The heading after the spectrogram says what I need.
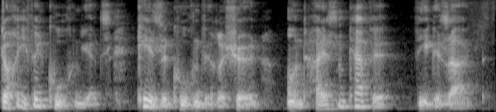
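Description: A man's voice: low-pitched, sing-song, moderate pace, pitched below the performer's own voice. A man voicing a cheerful, greedy alien woman who makes blunt, childlike demands. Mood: demanding.

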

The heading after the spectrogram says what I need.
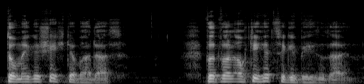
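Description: A man's voice: mid-range voice, sing-song, normal speed, a bit bright, slightly rough. A man reading the part of a friendly middle-aged policeman in a storybook, talking in an easygoing, matter-of-fact way.

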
